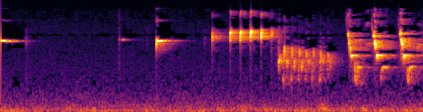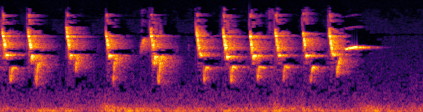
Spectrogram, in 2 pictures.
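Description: A canary sings a bright, high song: thin whistles and a buzzy trill, then a fast run of repeated chipping notes, about four a second.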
